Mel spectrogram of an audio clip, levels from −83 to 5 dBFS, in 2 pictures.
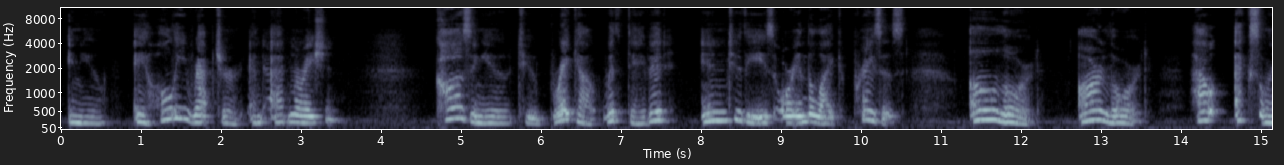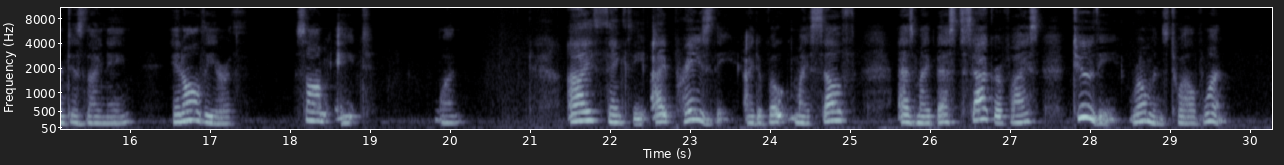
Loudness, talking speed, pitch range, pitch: -27 LUFS, 110 wpm, 180-240 Hz, 205 Hz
